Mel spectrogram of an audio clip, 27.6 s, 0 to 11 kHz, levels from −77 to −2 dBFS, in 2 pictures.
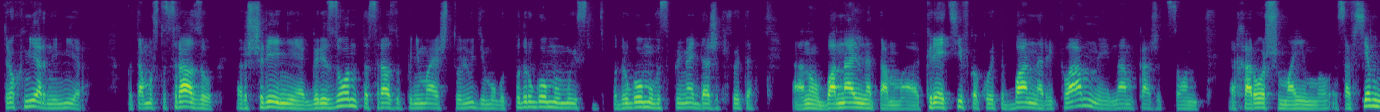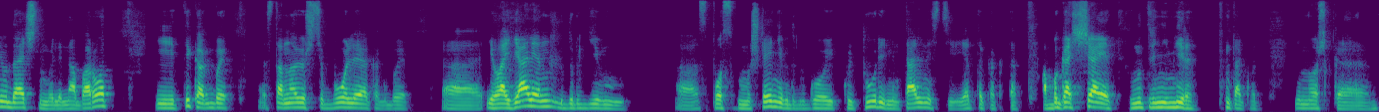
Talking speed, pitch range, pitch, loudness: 135 wpm, 110-140 Hz, 125 Hz, -21 LUFS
